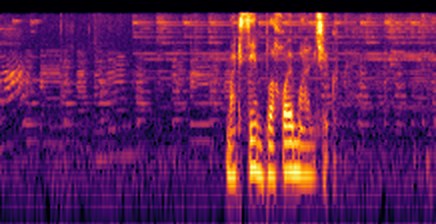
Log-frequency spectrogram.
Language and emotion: Russian, angry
